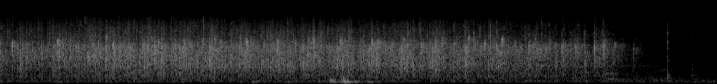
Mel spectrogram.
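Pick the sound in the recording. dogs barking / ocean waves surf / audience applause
audience applause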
